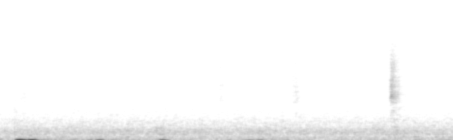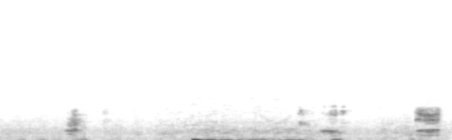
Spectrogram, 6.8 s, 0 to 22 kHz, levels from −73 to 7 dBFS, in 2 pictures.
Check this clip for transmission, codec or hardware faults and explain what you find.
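One fault: periodic USB or driver dropouts, from 4.84 to 6.52 s. Roughly every 0.24 s, something blocks the audio path and around 10 ms of speech is skipped. The joins close up abruptly, giving a steady train of ticks across the speech.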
